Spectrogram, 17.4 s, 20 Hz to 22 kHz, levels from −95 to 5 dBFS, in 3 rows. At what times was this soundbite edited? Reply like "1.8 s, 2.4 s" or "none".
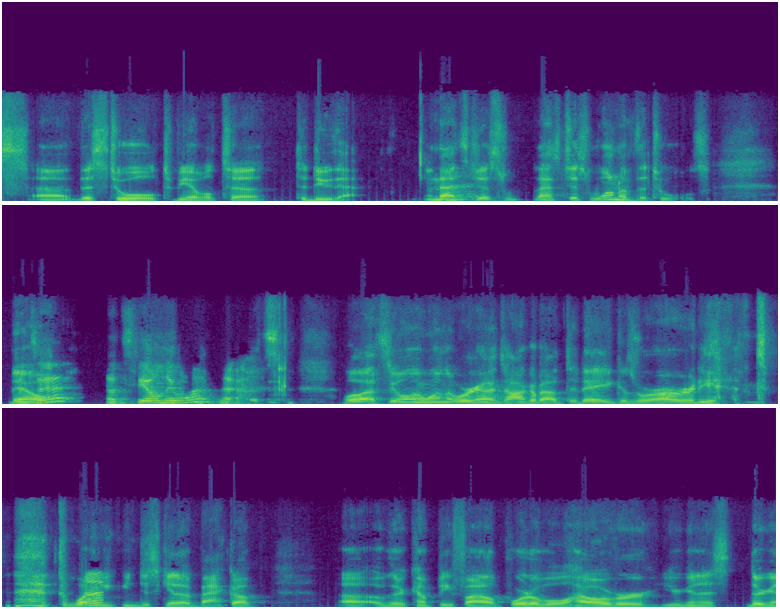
12.4 s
